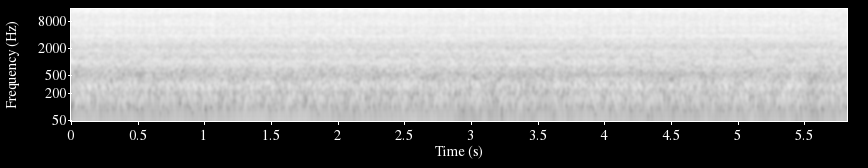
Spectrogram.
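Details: 2011 Ford Mustang GT 5.0 Coyote V8 with Roush exhaust at first start in an echoey garage, after all eight rod bearings (King CR868SI) and TTY rod bolts were replaced and 5W-30 added: steady, even idle, deep note; earlier tick and knock gone.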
